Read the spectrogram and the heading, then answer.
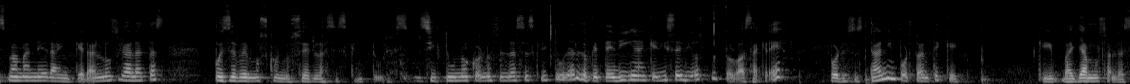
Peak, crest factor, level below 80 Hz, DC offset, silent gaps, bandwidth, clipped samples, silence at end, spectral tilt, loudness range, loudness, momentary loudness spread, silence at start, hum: -12 dBFS; 20 dB; -72 dBFS; under 0.1%; none; 18.5 kHz; under 0.1%; 0 s; -6.5 dB/octave; 2 LU; -33 LUFS; 13 LU; 0 s; none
